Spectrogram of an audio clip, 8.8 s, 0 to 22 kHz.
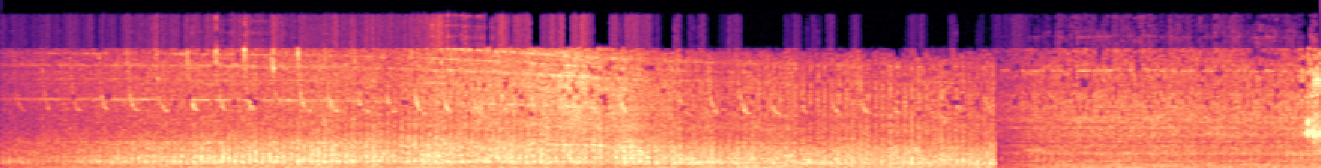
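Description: A loud, continuous AH-64D Apache helicopter rotor roar with steady engine drone in the game DCS World, close and unbroken, briefly dipping near the end before resuming.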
